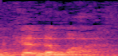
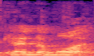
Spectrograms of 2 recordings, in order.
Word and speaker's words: kendama: your own stone cone kendama. So kendama translates to sword and ball, where ken means sword and tama, spelled with a T, means ball.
